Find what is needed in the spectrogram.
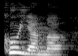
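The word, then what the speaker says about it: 小山: c'est ch du coup ici bah c'est pas ch San non c'est Koyama parce que ici petit c'est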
